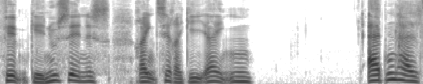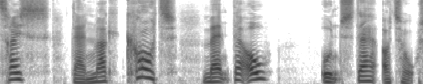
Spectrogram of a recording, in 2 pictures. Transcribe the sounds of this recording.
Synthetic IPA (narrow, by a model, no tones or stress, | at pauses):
fem̰ɡ̥enusen̰əsʁeŋ̰t͡sʰe̝lʁɛɡ̥e̝̰ːɐ̰eŋn̩ | æd̥n̩ɦælt͡sʰʁas | d̥ænmɑ̈ːɡ̥kʰɒːd̥ | mæn̰d̥æʔɒ̽ʊ | ʔɔ̽n̰sd̥æʔɒ̽t͡sʰɒ̰ː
